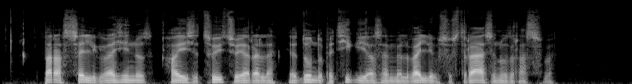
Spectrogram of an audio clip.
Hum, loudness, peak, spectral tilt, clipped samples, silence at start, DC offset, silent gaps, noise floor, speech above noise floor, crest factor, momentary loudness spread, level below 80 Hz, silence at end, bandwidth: none; -19 LUFS; -2 dBFS; -6 dB/octave; under 0.1%; 0.45 s; under 0.1%; none; -66 dBFS; 47 dB; 18 dB; 7 LU; -40 dBFS; 0.8 s; 14 kHz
